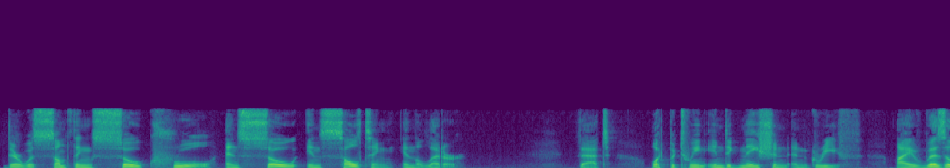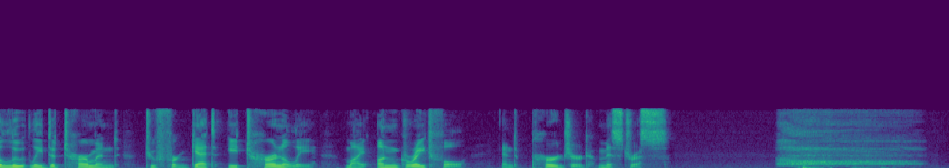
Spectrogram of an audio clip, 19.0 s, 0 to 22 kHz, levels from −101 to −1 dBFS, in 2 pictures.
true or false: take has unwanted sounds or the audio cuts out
true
